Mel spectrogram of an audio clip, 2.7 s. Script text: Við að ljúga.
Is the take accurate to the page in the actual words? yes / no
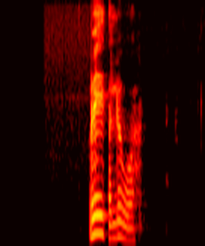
yes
